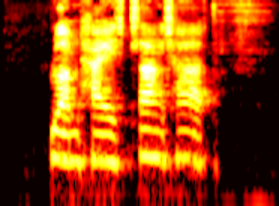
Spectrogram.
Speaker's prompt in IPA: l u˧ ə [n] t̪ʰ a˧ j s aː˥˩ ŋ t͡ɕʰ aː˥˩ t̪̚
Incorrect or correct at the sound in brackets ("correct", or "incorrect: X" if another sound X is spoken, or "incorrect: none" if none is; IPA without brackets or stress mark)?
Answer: incorrect: m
